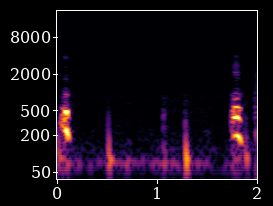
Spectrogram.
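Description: A cat's short call right at the start, falling in pitch, during cats' play-fighting. A few soft low thuds follow.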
